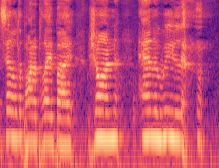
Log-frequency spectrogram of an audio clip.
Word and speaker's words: Jean Anouilh: upon a play by Jean Anouilh. I looked that up and that's how you say it.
